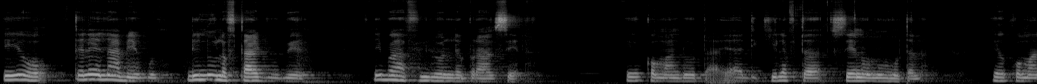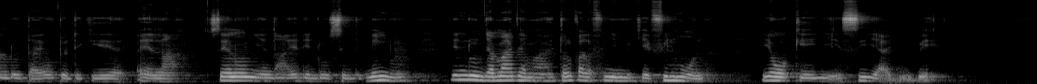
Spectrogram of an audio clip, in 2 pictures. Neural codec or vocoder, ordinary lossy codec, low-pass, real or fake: none; none; none; real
